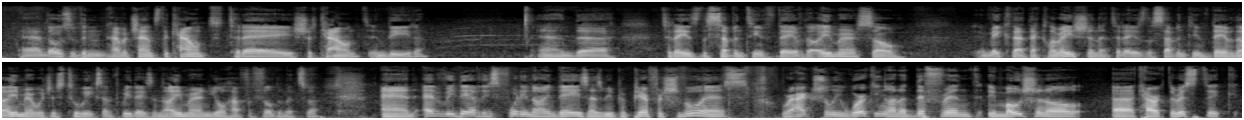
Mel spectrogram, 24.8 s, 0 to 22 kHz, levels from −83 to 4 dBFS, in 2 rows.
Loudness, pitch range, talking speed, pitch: -18 LUFS, 95-125 Hz, 175 wpm, 110 Hz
